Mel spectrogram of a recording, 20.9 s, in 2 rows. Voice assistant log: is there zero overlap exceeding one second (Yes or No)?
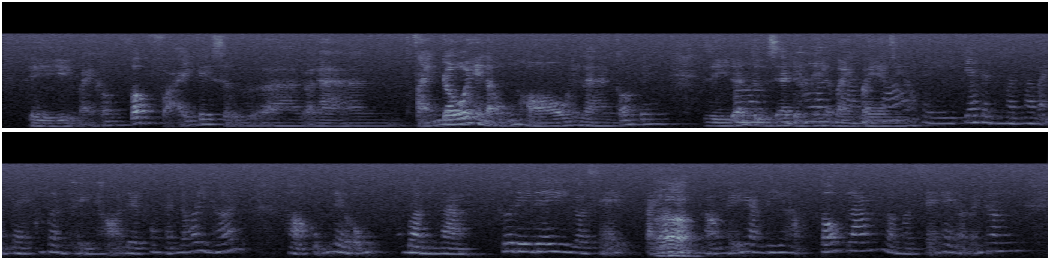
No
